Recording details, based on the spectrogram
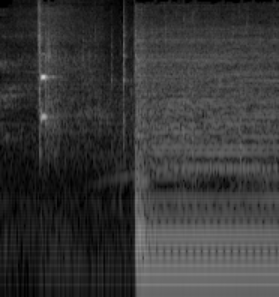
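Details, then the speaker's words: Under-cabinet microwave, keypad beep then on start a loud steady low hum with rough buzz from the power supply; door switches ruled out since it starts: shorted high voltage transformer buzz. "now you can hear that noise that it's making like I said hear that noise from that power supply I can actually tell because of the noise because of this being unplugged that that's what's a matter with it"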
